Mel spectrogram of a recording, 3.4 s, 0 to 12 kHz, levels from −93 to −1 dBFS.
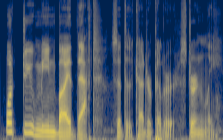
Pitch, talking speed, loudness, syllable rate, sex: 115 Hz, 180 wpm, -20 LUFS, 4.8 syllables/s, male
